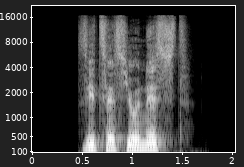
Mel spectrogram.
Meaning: secessionist
- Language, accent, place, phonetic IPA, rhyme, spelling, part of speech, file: German, Germany, Berlin, [zet͡sɛsi̯oˈnɪst], -ɪst, Sezessionist, noun, De-Sezessionist.ogg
